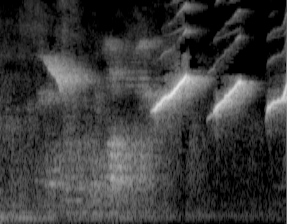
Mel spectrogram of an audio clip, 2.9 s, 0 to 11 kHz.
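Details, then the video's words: White-rumped shama song meant to make a silent bird answer: a faint high note over soft murmuring, then clear rising whistled upslurs, each louder and cut short. "99% EFEKTIF jadikan Murai BISU seketika NYAUT dalam HITUNGAN DETIK"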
